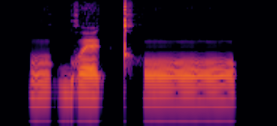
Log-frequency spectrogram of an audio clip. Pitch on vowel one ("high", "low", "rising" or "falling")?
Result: high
